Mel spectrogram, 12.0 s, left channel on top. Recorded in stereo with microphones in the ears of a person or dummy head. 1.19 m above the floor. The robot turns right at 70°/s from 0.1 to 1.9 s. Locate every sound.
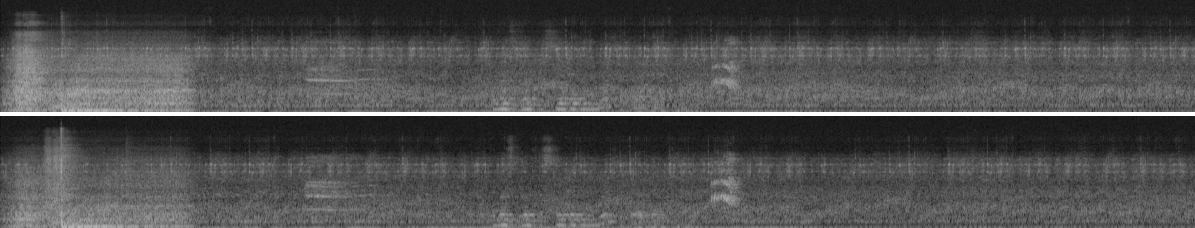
0.6 s a thud: 45° right, 1.0 m; by 1.9 s 45° left, 1.0 m
3.0 s a cat meowing: 40° right (ahead or behind), 9.5 m
4.9 s a man speaking: 75° right (ahead or behind), 6 m
7.1 s a bird: 60° right (ahead or behind), 5.5 m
